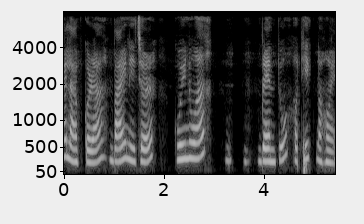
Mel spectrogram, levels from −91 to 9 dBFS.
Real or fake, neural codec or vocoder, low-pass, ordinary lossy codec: real; none; 7.2 kHz; AAC, 32 kbps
